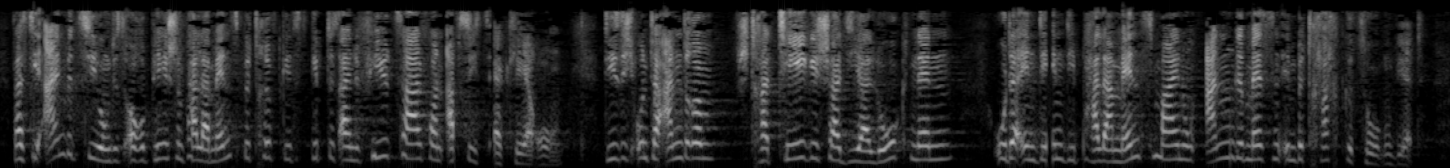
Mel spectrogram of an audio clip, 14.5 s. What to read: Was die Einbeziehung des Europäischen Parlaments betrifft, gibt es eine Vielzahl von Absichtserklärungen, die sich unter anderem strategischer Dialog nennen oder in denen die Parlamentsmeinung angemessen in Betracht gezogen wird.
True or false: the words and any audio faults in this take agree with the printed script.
false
